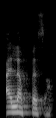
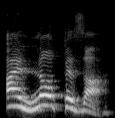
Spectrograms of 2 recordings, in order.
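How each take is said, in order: First: It is said flatly, without expression. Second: It is said expressively, with lively tone. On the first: The speaker calls it wrong. "no expression, no the tone goes up" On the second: The speaker calls it right. "looks like more natural"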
